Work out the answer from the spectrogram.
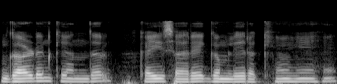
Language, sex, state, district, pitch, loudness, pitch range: Hindi, male, Uttar Pradesh, Lucknow, 135 Hz, -16 LUFS, 130-140 Hz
